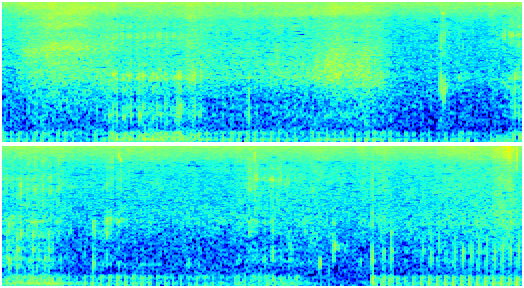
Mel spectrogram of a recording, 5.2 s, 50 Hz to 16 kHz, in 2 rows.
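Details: Purring British Shorthair cat, born 18 August 2010 and filmed 16 November 2017 at 16:33; a deep, throbbing rumble rising and falling in three breath cycles, briefly pausing before resuming strongly.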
